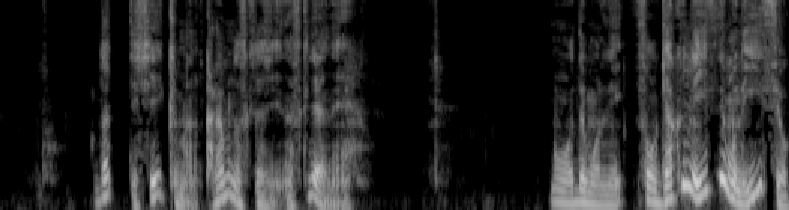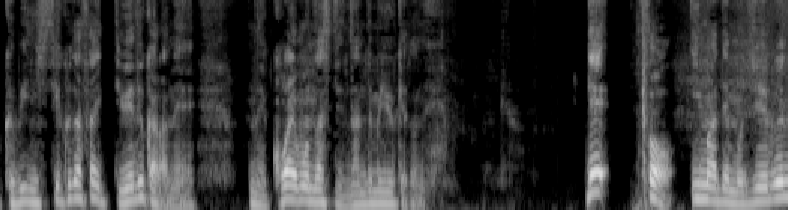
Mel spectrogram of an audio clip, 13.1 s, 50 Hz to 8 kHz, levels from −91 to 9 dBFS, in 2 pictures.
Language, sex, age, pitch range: Japanese, male, 40-59, 115-155 Hz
